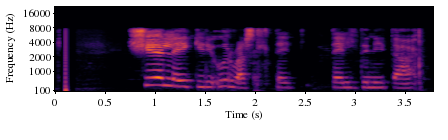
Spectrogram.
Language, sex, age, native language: Icelandic, female, 30-39, Icelandic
